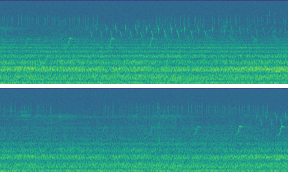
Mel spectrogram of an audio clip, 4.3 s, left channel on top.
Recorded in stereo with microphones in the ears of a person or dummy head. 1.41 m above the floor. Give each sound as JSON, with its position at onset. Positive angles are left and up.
{"t": 0.0, "sound": "an aircraft", "side_deg": 65}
